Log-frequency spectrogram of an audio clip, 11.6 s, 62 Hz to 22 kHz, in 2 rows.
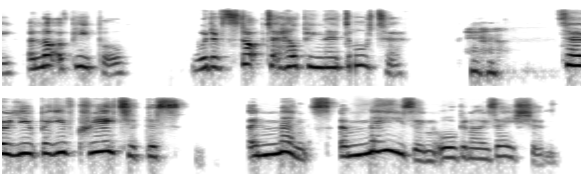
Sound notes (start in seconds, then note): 4.8 laughing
